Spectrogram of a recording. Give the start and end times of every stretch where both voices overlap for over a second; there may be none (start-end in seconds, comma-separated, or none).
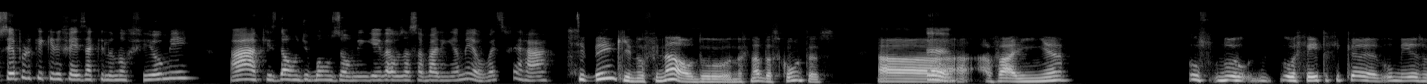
none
